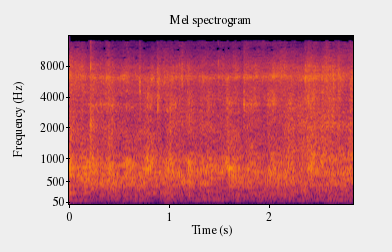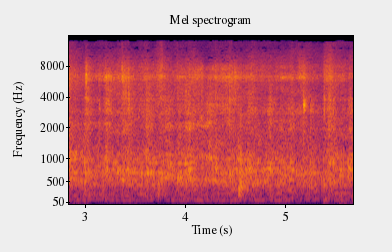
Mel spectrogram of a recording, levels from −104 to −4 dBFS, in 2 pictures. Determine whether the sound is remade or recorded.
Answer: remade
